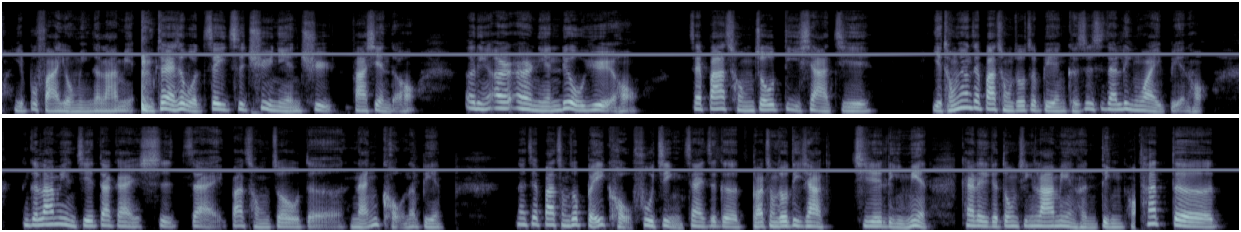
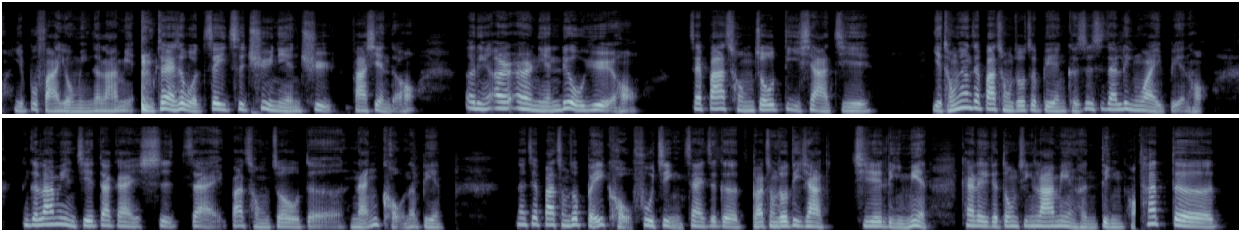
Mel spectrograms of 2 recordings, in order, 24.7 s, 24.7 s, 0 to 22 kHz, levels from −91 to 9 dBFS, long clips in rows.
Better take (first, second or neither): second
